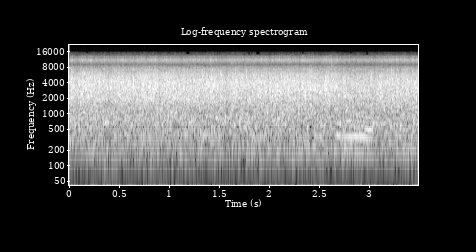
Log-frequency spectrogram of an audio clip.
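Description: A creek rushes over rocks close by in Washington State, a loud, steady wash of flowing water with no pauses and no voices.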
